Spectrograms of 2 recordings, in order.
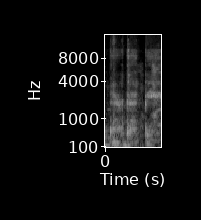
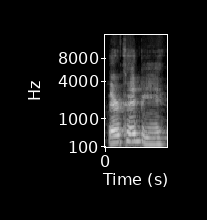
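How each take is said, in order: First: Secretive breathy whisper. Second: Said in the usual way. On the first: Shown as a demonstration. Hinting at a honey story to her guest, whispered. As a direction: drop to a teasing whisper.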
